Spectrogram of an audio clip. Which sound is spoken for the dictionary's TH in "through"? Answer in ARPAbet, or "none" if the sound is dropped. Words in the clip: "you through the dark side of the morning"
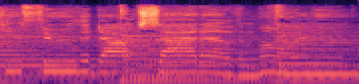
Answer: TH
